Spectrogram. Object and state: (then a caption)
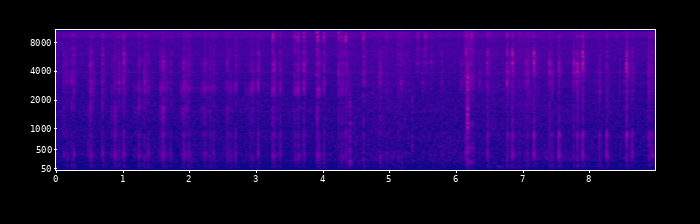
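Hardcover book spine. Fingertips tap rapidly on the spine of a thick hardcover book held in the hands. The result is a quick, uneven stream of soft, dull knocks with short, dry decays and faint brushing sounds between them. The sound is quiet overall.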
